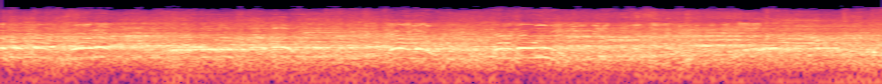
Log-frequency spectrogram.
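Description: A crowd of people talks and shouts in a large echoing hall.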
